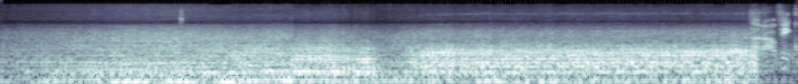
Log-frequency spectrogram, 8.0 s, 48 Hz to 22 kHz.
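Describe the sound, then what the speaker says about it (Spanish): A Kenworth T800 dump truck's engine brake in American Truck Simulator gives a loud, steady, close rumble for about seven and a half seconds before cutting off abruptly. "Sabroso ese freno de motor"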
